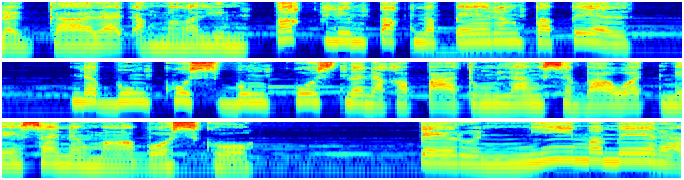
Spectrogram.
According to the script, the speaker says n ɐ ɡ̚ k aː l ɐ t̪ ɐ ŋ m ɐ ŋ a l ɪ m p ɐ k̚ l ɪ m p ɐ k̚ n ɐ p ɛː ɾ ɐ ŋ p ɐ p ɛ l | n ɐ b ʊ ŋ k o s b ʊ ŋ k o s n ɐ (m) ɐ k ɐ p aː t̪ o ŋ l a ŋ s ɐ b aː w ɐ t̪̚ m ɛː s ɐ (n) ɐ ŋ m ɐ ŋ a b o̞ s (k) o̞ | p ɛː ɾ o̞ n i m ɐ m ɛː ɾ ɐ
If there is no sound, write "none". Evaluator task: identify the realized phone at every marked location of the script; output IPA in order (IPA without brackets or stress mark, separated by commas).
n, n, k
